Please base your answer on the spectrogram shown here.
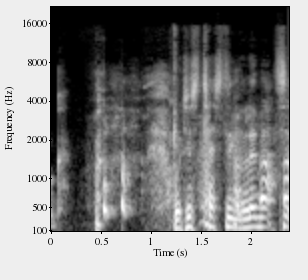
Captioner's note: guy laughs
